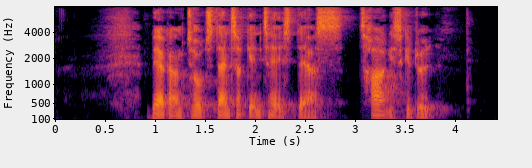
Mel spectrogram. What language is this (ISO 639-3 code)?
dan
